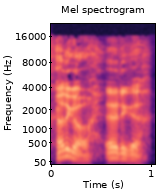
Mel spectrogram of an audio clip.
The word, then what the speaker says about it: Odegaard: Odegaard.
